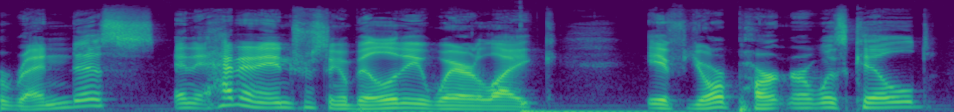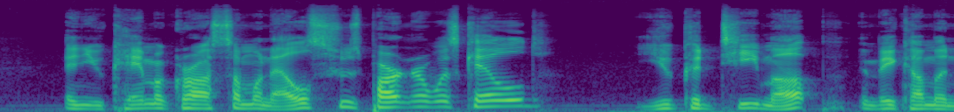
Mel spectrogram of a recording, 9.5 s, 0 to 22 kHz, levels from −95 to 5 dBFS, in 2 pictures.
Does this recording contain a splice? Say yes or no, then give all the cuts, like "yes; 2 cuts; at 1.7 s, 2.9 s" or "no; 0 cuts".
no; 0 cuts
